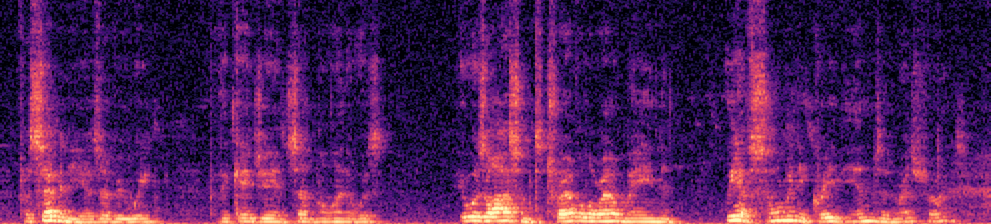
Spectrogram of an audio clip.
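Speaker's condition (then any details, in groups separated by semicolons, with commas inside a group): ALS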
